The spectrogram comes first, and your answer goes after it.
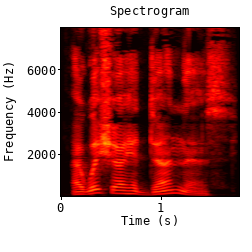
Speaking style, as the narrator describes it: says, sadly

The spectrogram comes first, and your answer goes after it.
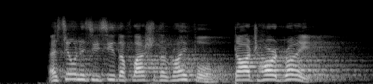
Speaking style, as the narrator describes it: I yelled

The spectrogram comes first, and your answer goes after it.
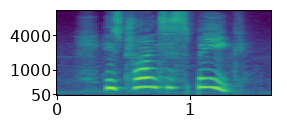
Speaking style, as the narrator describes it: Jane cried

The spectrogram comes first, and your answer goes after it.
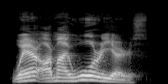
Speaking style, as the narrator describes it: The priest called out

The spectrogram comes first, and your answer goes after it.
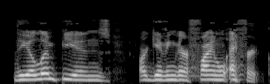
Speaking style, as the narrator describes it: Kronos laughed

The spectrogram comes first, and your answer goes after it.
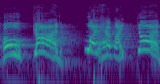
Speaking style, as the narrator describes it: I went cold from top to bottom, and I let out a mournful and loud yell

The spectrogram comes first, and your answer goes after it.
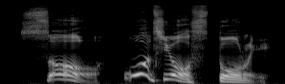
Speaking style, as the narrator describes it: asks in a thick Eastern European accent

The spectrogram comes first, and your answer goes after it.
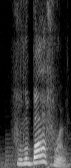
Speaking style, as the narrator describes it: sobbed Ken, his nose bubbling snot in despair

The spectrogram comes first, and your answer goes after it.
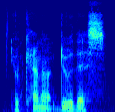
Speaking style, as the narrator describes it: whispered

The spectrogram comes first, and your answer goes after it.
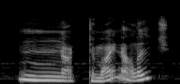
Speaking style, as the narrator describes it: said he

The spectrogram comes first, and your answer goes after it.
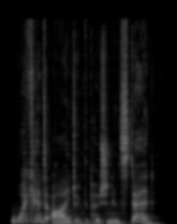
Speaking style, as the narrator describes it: asked Harry desperately

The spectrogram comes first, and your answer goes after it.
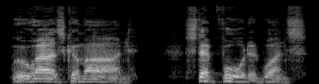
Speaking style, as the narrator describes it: From under his hood, the monster boomed

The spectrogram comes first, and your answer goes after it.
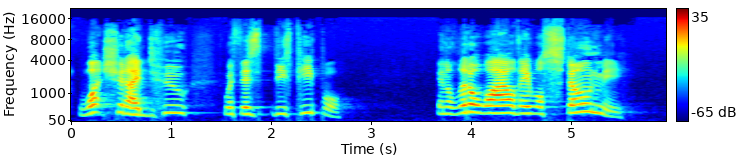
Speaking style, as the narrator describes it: Moses cried out to the Lord

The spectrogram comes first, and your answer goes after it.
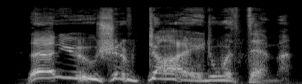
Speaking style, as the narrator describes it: Darth Hominus roared

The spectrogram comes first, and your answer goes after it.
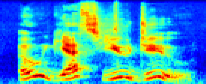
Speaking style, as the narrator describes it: said Professor McGonagall irritably

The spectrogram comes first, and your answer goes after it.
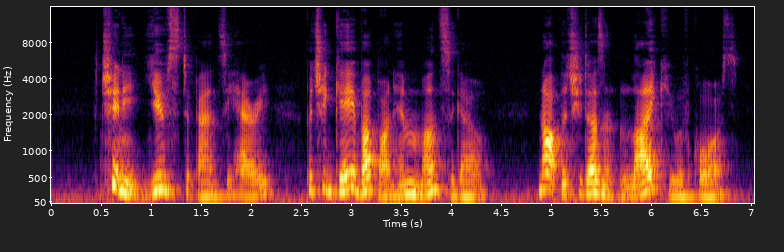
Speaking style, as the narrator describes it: she added kindly

